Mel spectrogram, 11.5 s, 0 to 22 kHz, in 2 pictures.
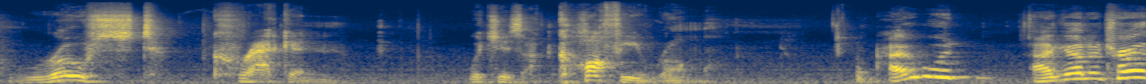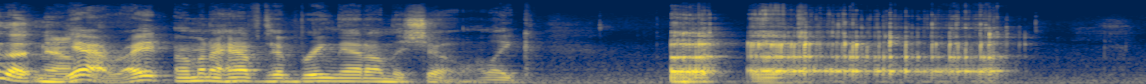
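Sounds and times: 
speech: 0:00.1 - 0:08.5
loud deep belch: 0:09.1 - 0:11.0.

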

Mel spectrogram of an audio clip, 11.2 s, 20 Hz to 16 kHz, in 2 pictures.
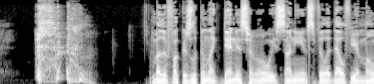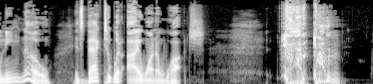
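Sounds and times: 
harsh dry coughs from a dry throat: 0:00.6 - 0:01.5, 0:09.8 - 0:10.8
soft throat-clearing rasp: 0:00.6 - 0:01.5, 0:09.8 - 0:10.8
speech: 0:02.3 - 0:08.7, 0:09.8 - 0:10.8.

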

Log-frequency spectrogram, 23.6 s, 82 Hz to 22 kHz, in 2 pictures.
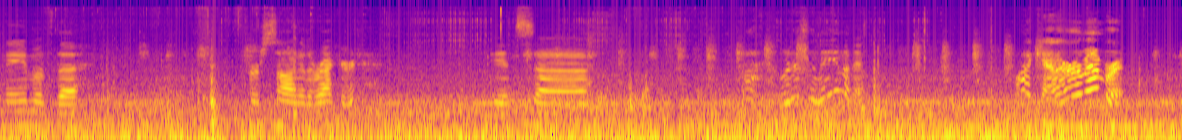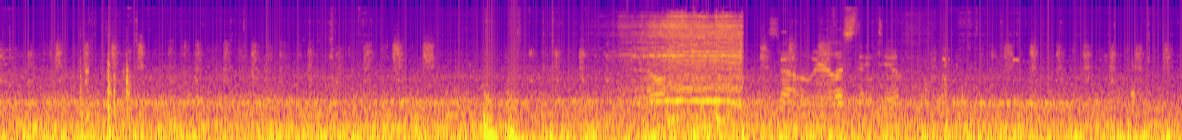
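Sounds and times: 
constant low engine-like rumble: 0:00.0 - 0:23.6
speech: 0:00.1 - 0:01.1, 0:02.0 - 0:03.8, 0:05.0 - 0:06.9, 0:07.5 - 0:11.4
dog panting: 0:00.5 - 0:03.6, 0:05.0 - 0:23.6
brief brighter burst of noise: 0:17.6 - 0:19.3.

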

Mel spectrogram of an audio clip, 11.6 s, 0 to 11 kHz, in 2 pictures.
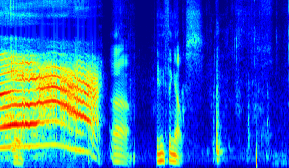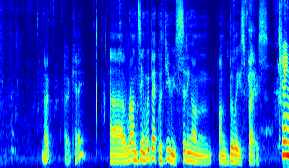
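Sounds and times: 
person imitating a scream of pain: 0:00.0 - 0:02.1
speech: 0:03.1 - 0:04.0, 0:06.6 - 0:11.5.

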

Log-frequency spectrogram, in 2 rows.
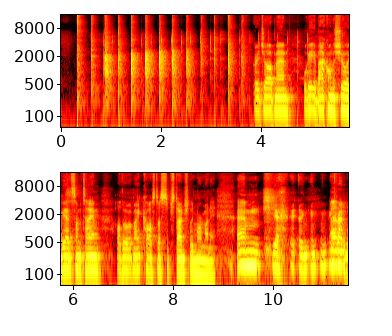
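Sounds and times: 
single person clapping: 0:00.3 - 0:05.5
speech: 0:03.8 - 0:11.4.

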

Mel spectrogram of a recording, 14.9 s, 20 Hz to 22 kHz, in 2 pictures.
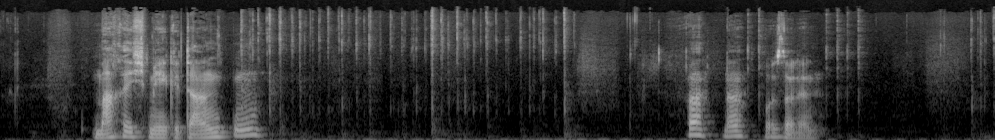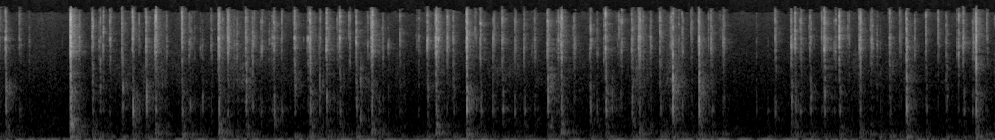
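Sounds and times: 
speech: 0:00.7 - 0:02.1, 0:05.2 - 0:06.2
rapid typing on a computer keyboard: 0:01.8 - 0:04.4, 0:05.6 - 0:06.5, 0:07.2 - 0:14.9.

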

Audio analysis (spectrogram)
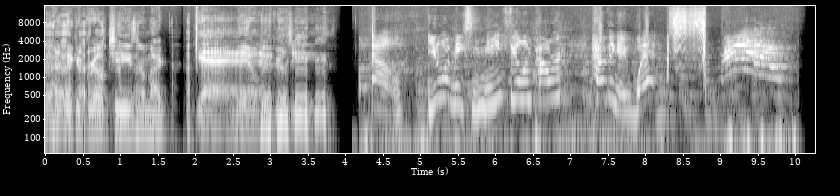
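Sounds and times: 
laughter: 0:00.0 - 0:03.9
speech: 0:00.0 - 0:03.9, 0:04.6 - 0:06.7, 0:07.6 - 0:08.9
cat meowing: 0:09.0 - 0:10.1.

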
